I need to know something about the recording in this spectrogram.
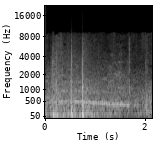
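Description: Sharp explosion cracks from a rocket barrage, two in quick succession about halfway through, over a steady wailing tone that slowly falls in pitch.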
